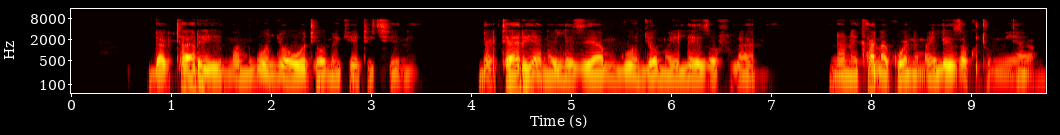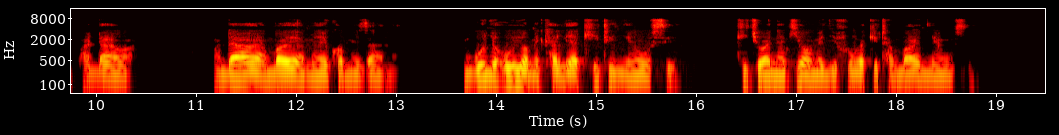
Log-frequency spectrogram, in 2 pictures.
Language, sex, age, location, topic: Swahili, male, 18-24, Kisumu, health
